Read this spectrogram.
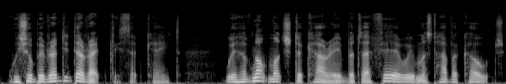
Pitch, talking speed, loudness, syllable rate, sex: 110 Hz, 250 wpm, -20 LUFS, 5.8 syllables/s, male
